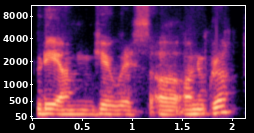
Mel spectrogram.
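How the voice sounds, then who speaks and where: A man's voice: medium pitch, fairly even intonation, normal speed, a little mellow, dry recording. A young man, hosting a casual podcast interview. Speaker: podcast host.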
